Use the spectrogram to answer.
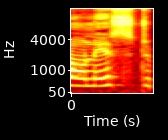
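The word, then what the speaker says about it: honest: ठीक है, यहाँ पे एच तो रखना ही है, लेकिन मैंने फ़िलहाल ऐसे क्यों कर दिया है, क्योंकि हमको ठीक है ऑनेस्ट एच जो है ना वो साइलेंट है.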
